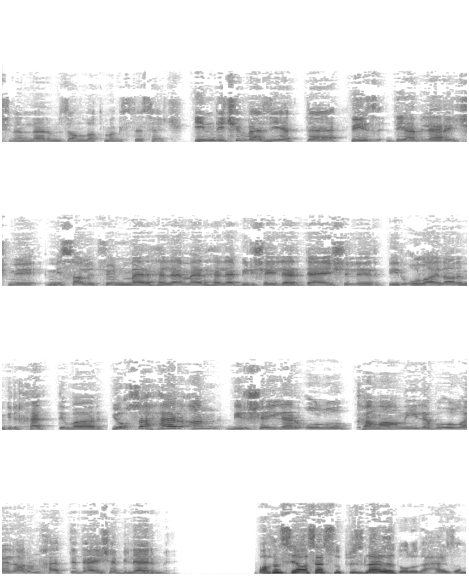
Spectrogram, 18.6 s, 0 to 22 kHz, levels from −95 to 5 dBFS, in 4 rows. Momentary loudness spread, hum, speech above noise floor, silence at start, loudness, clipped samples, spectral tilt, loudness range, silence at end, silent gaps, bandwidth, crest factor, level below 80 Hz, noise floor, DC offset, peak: 14 LU; none; over 60 dB; 0 s; -30 LUFS; under 0.1%; -3 dB/octave; 8 LU; 0 s; none; 11.5 kHz; 20 dB; -74 dBFS; under -90 dBFS; under 0.1%; -10 dBFS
